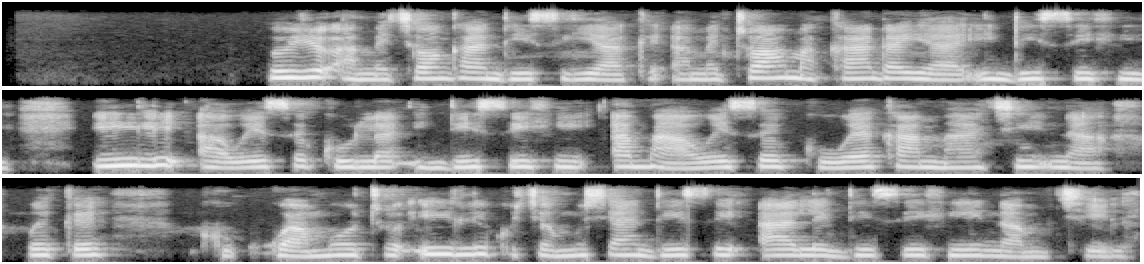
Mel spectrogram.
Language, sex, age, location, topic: Swahili, female, 25-35, Nakuru, agriculture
